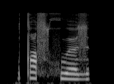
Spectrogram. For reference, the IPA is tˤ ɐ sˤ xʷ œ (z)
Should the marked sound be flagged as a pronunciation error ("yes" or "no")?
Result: no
